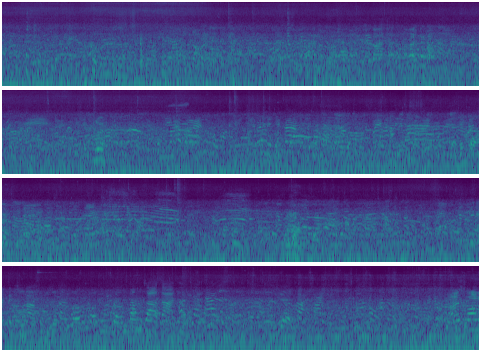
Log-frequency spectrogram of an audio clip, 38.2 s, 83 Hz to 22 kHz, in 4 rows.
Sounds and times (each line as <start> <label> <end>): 0.0 Various shops voices 38.1
0.0 walking in the Street 38.1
